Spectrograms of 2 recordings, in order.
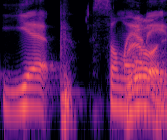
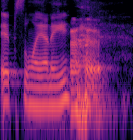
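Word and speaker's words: Ypsilanti: so I know that you that it's pronounced Ipsalani for you. It is almost almost almost I think by most people in North Dakota because North Dakota has one as well. Most people say yip salami with the y.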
